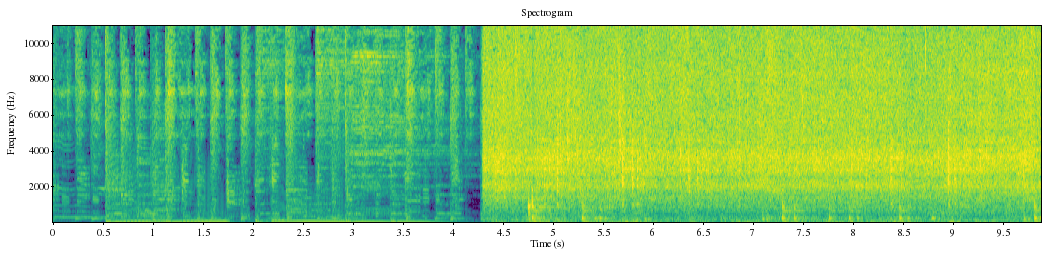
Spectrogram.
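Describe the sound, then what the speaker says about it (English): Minced meat frying on high heat in a pan for a Turkish egg dish, giving a loud, steady sizzle with stirring scrapes that starts abruptly after a few seconds of music and continues to the end. "So now we can fry the meat."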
